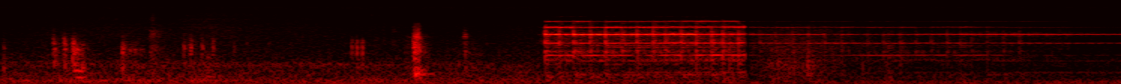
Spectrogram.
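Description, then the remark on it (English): A few soft clicks and taps, then a cable car alarm bell, pressed after the cable car has stopped, rings loudly in a short, rapid electric burst of under a second, leaving a faint high ringing tone that lingers afterward. “That sounded like the cable car alarm.”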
